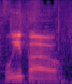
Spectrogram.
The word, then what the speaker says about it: Bwipo: Watch Bwipo.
